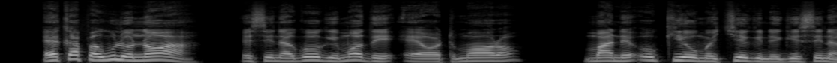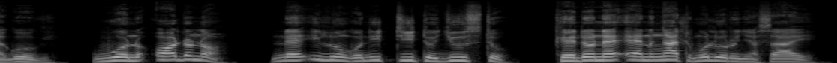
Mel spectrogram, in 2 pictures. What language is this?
Luo (Kenya and Tanzania)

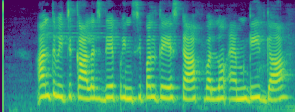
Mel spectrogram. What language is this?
Punjabi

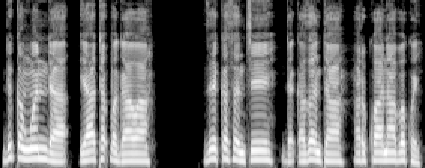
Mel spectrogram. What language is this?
Hausa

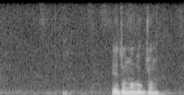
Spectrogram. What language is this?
Bangla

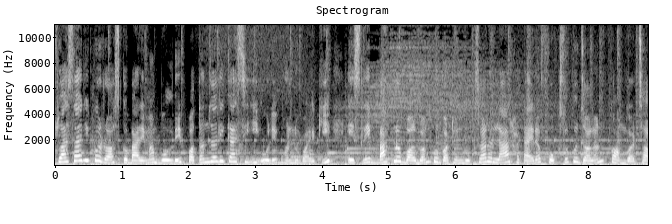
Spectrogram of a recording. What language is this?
Turkish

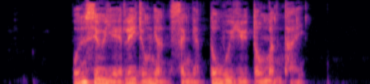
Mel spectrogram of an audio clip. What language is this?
Cantonese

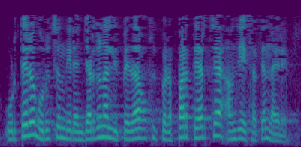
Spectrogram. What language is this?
Basque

